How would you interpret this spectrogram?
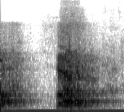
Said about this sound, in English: Camels make a very unpleasant sound. It sounds something like this.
